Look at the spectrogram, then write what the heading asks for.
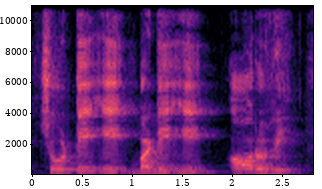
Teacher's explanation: स्वर जो जीभ के अगले हिस्से से उच्चारित होते हैं और जिनको बोलते समय मुख लगभग बंद रहता है, संवृत स्थिति में रहता है, वो स्वर है आपके छोटी ई, बड़ी ई और री। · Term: अग्र स्वर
